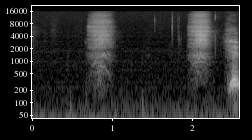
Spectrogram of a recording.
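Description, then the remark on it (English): A voice mimics tearful sniffling: two sharp, breathy inhalations through the nose, then a short choked, voiced catch at the end, close and quiet, with no talking. “You just start hearing them sniffling back and forth, just.”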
